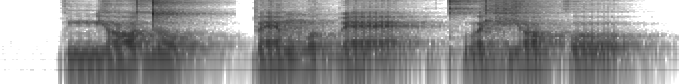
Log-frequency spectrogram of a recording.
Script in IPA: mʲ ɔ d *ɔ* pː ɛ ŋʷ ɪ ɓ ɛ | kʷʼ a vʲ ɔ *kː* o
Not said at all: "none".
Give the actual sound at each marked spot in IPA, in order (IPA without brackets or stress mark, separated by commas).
o, k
